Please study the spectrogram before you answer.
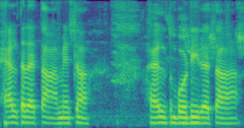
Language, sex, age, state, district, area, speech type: Urdu, male, 45-60, Bihar, Supaul, rural, spontaneous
